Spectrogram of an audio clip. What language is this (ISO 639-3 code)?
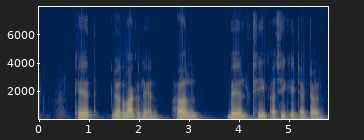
mai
